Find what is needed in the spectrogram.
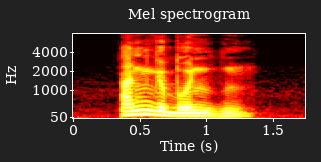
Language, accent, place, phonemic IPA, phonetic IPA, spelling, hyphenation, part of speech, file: German, Germany, Berlin, /ˈanɡəˌbʊndən/, [ˈʔanɡəˌbʊndn̩], angebunden, an‧ge‧bun‧den, verb / adjective, De-angebunden.ogg
- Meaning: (verb) past participle of anbinden; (adjective) bound, connected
